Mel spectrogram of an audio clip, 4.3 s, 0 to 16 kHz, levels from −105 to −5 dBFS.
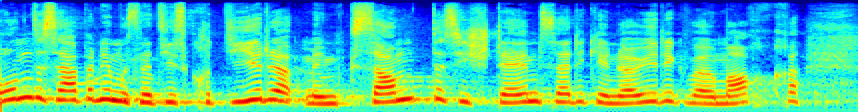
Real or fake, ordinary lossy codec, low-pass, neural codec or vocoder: real; none; 14.4 kHz; none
